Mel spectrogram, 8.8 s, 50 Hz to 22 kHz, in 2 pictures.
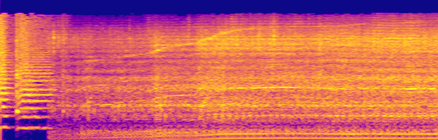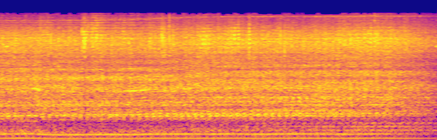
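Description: McCormick MTX140 tractor's diesel engine working under load while pulling a plough. It rises in pitch over the first couple of seconds, then holds a steady note with a slight dip about halfway.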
